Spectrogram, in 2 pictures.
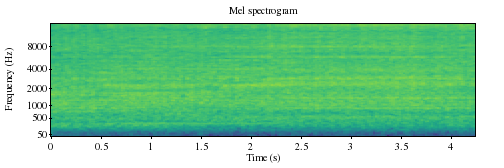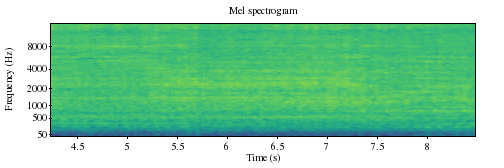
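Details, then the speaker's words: Four-stroke 80cc scooter engine running with a harsh, steady rustling grind over its buzz, described as knocking and not running properly. No clear knock is heard. Cause not yet diagnosed before teardown. "На видео слышно, что двигатель работает не совсем исправно."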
